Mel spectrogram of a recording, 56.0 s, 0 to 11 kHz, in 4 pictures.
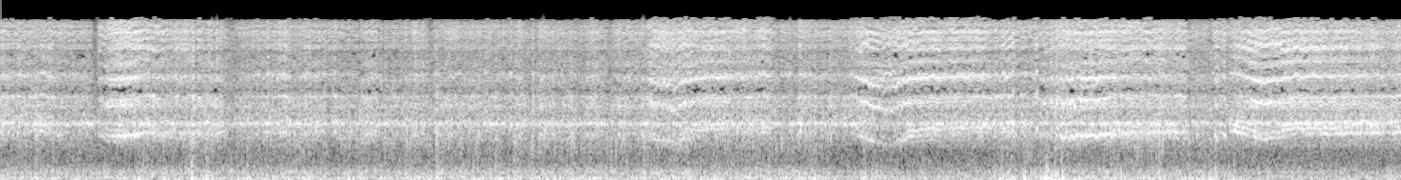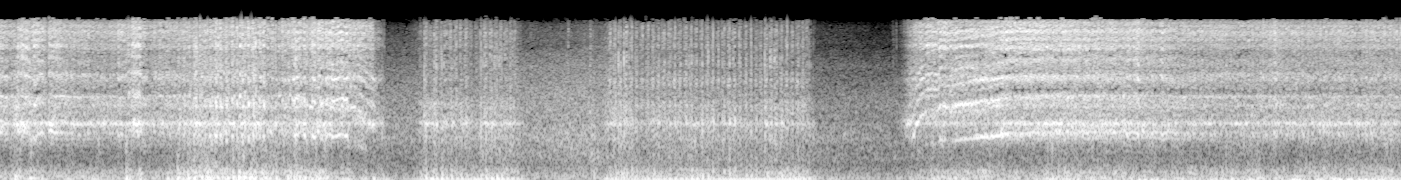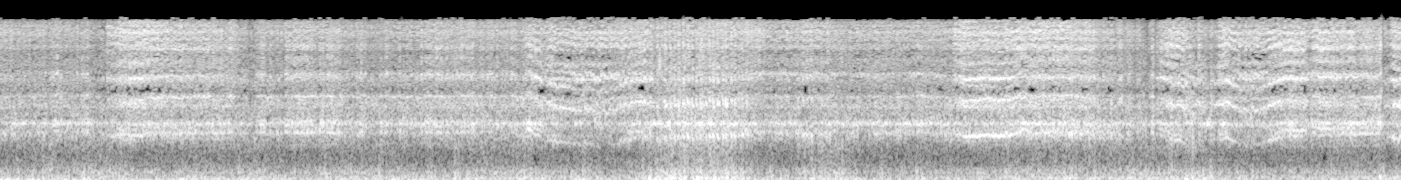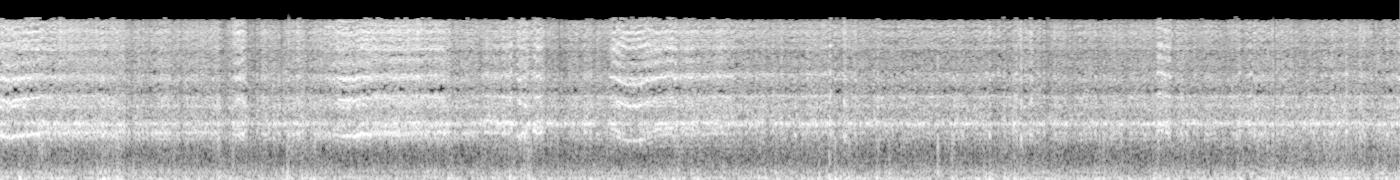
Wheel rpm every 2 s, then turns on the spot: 230, 230, 240, 230, 230, 220, 230, 230, 190, 40, 50, 70, 220, 240, 230, 230, 230, 220, 230, 220, 220, 230, 230, 230, 230, 230, 230, 230.
18-22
